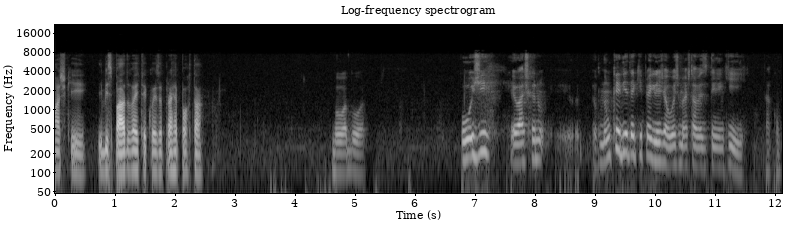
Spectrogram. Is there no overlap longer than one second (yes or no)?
yes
